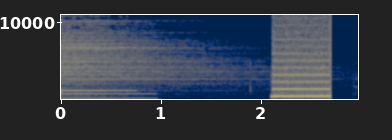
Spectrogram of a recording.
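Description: A telephone line tone sounds loud and close for about a second, then after a short silence a harsh buzzing ring bursts once, as a call is placed to a prison.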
